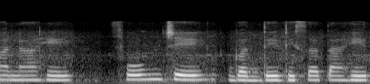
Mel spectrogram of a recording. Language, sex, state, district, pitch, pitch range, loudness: Marathi, female, Maharashtra, Gondia, 205 Hz, 200-215 Hz, -15 LUFS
